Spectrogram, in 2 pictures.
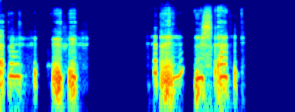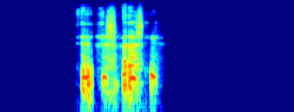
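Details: Adult woman with multiple system atrophy, cerebellar type (MSA-C): severe slurred dysarthria (multiple system atrophy, cerebellar type).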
